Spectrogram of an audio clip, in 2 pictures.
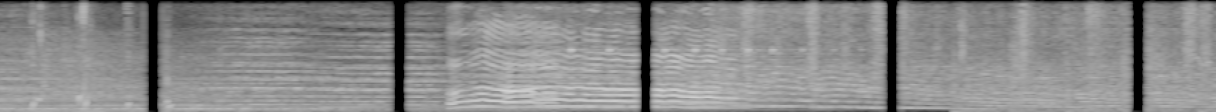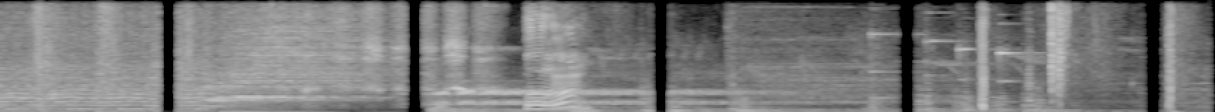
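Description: Repeated frog croaks in short bursts over a musical background, broken by brief silent gaps.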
